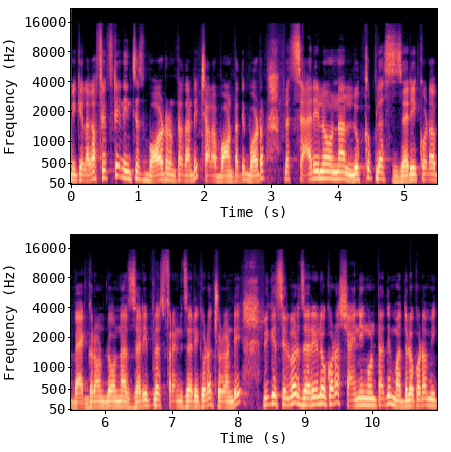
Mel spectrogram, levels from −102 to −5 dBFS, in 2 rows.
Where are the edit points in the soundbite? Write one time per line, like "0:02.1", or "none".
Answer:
none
